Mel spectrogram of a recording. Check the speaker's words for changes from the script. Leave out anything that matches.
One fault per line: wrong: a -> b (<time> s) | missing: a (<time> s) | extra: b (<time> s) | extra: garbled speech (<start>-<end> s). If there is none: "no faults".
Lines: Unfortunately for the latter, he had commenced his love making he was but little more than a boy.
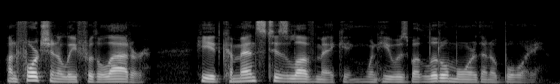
extra: when (3.6 s)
